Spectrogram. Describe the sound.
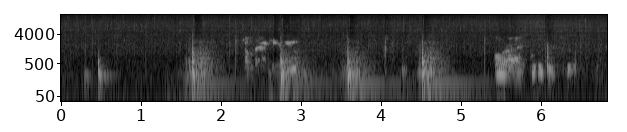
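Onion fries and splatters in a small personal electric frying pan with no temperature control, a steady sizzle broken by several sharp knocks of stirring.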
